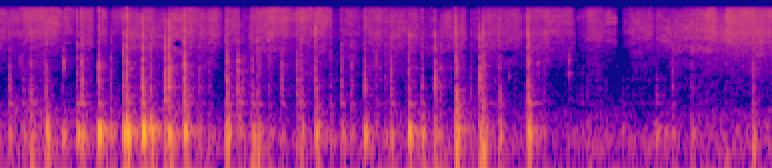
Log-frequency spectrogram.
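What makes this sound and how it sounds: Fingertips tap on the cover and along the edges of a thick paper book, making soft, dull, low thuds in an uneven, fairly quick pattern. The taps are short and muffled, with faint soft music underneath. The top and bottom edges sound different despite having the same thickness and material.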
